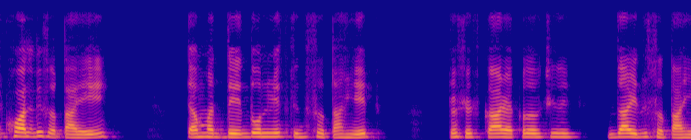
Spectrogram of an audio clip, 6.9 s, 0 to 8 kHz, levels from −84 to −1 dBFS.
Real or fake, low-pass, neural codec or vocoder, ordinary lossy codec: fake; 7.2 kHz; codec, 16 kHz, 1 kbps, FunCodec, trained on Chinese and English, 50 frames a second; none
